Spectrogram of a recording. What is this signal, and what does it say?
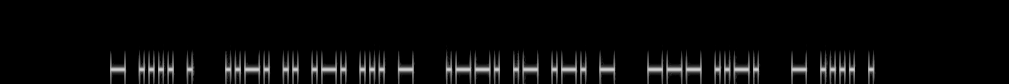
Morse code, heard as a keyed tone, about 25 wpm, 700 Hz. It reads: THE FIRST PART OF THE
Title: Sets of 5 Words Encore 25wpm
